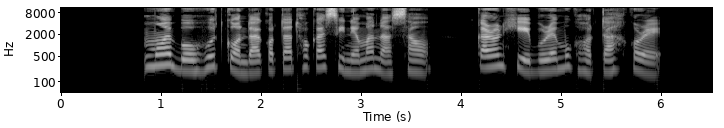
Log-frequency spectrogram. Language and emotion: Assamese, sad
